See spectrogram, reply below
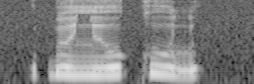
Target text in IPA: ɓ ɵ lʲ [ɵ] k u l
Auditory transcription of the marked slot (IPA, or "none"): o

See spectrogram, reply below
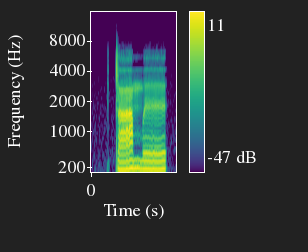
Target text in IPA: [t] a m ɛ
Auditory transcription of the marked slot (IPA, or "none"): t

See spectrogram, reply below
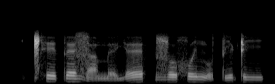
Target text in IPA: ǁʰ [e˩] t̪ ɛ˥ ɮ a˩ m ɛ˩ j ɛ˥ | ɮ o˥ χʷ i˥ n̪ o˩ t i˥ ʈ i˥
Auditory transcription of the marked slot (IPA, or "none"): e˥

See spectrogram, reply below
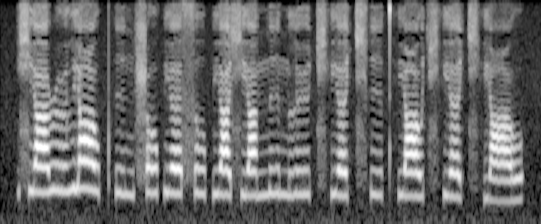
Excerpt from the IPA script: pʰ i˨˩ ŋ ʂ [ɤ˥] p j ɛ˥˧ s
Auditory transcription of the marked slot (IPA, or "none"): ɤ˥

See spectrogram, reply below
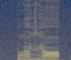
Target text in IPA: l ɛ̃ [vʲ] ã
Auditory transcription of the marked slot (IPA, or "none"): vʲ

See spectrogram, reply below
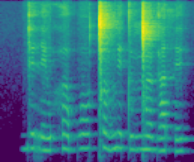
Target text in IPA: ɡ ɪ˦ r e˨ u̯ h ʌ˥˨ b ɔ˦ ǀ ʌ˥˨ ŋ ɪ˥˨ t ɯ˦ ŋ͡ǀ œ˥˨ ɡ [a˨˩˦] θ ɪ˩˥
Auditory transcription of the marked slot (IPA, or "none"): a˦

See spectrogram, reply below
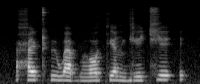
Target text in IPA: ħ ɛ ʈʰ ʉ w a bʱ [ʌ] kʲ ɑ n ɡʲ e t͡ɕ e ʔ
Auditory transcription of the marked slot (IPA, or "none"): ɔ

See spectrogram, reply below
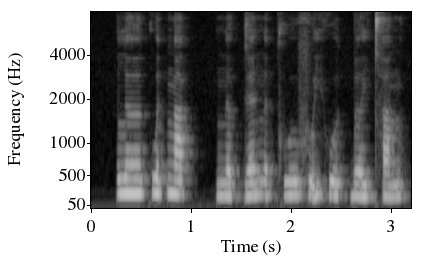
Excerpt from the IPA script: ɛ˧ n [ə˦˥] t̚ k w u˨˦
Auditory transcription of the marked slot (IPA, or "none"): ə˨˩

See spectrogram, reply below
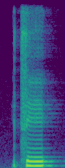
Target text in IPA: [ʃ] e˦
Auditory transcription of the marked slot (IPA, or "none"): t͡s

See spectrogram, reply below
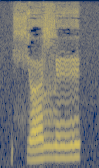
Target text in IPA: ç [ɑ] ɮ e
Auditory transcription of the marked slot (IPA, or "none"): ɐ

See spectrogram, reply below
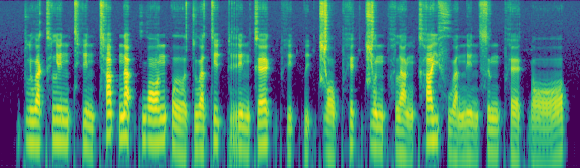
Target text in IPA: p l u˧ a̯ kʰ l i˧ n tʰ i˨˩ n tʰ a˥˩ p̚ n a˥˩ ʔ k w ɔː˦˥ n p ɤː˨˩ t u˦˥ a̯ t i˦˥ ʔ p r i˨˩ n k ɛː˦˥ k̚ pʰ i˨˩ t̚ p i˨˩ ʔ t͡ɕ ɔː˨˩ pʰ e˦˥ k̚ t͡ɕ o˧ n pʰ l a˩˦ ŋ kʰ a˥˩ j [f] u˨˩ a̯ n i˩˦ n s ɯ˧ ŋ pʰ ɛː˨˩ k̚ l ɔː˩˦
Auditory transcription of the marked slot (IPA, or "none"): f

